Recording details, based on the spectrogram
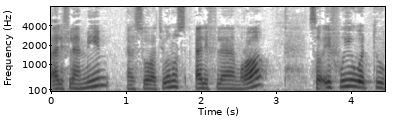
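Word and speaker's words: الر: Surah Al-Baqarah, Alif Lam Mim, Surah Yunus, Alif Lam Ra. So if we were to pronounce it properly, we would say Alif Lam Ra.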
